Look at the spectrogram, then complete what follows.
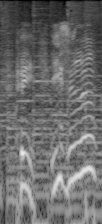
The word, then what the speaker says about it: Izuru: I've been learning Japanese for a while and I keep saying the I is American. It should be E, right? Well, because you never learned pronunciation, you just learned how to read it. Fair enough. Okay. Izuru Hitachi.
